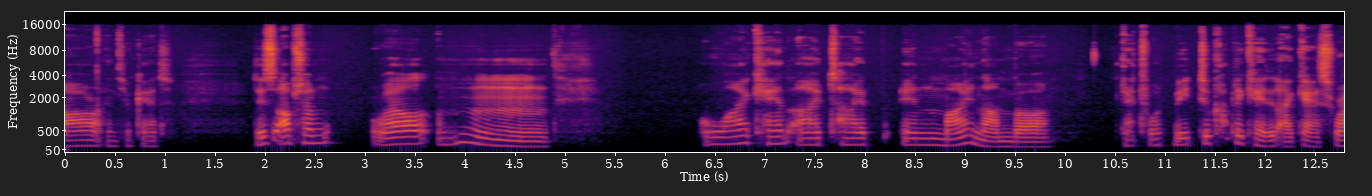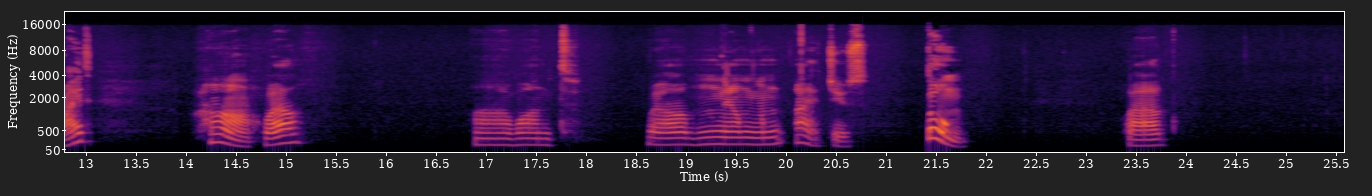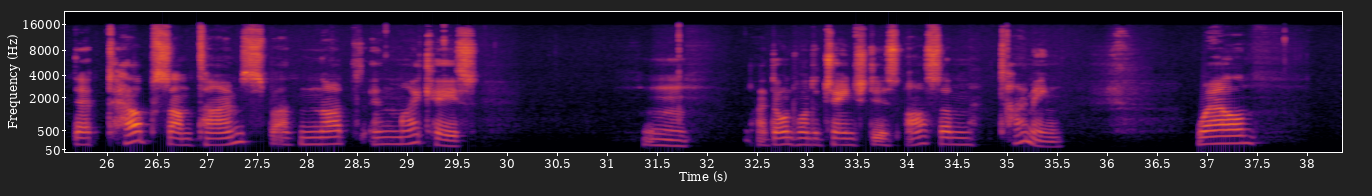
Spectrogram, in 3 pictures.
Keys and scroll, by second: 27.6 shift+z, 29.8 super+z, 37.6 super+z.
